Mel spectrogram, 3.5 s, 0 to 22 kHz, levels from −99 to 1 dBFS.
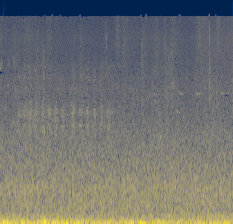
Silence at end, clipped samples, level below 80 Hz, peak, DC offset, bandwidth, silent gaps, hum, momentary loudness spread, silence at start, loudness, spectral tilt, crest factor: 0 s; under 0.1%; -14 dBFS; 0 dBFS; under 0.1%; 16 kHz; none; none; 5 LU; 0 s; -21 LUFS; -6 dB/octave; 12 dB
